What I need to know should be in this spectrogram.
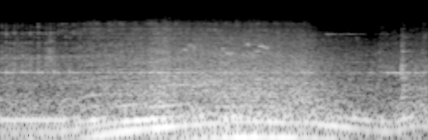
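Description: A bus engine rumbles as the bus drives past close by.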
